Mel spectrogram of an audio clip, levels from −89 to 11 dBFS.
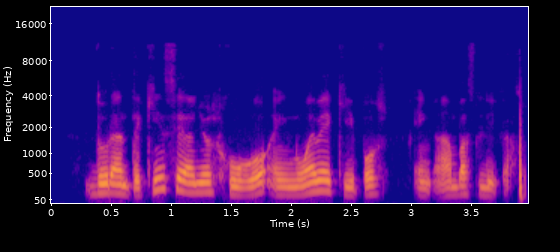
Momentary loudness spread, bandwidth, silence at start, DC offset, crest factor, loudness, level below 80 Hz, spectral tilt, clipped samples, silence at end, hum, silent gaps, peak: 10 LU; 10.5 kHz; 0.3 s; under 0.1%; 20 dB; -23 LUFS; -66 dBFS; -9 dB/octave; under 0.1%; 0.05 s; none; none; -2 dBFS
